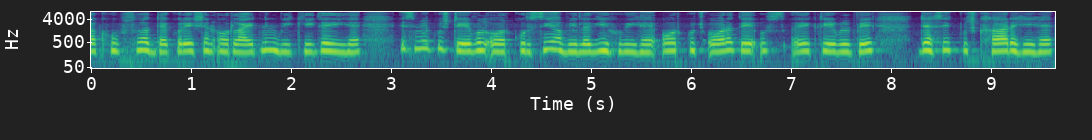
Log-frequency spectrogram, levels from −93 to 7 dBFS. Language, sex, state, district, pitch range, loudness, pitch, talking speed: Hindi, female, Uttar Pradesh, Lalitpur, 205-230 Hz, -15 LUFS, 220 Hz, 180 wpm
